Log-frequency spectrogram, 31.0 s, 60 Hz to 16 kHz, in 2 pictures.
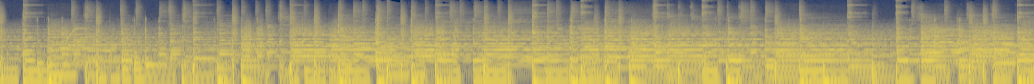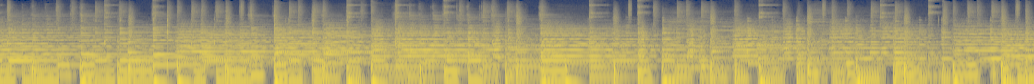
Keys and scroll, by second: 0.9 2, 1.1 Return, 10.1 Page_Up, 20.7 d.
